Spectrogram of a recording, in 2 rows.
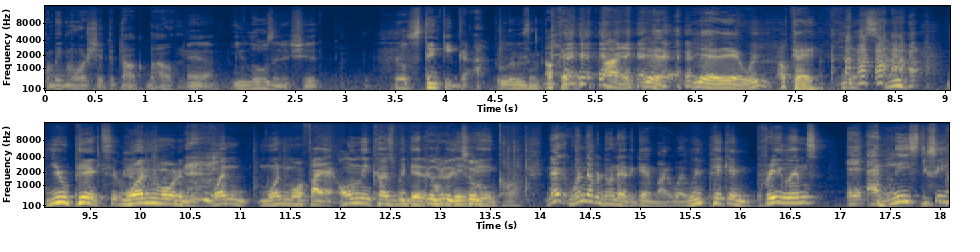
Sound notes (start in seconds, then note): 5.0 laughing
